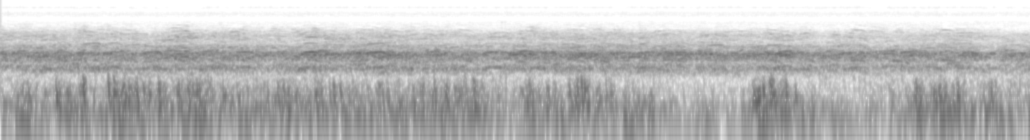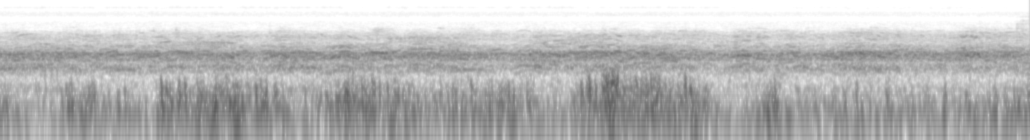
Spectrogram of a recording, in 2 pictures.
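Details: Large flock of Snow Geese taking to the air on Fir Island in the Skagit Valley, western Washington State, after a raptor such as a bald eagle flies over; a dense, continuous chorus of honking over a heavy low rumble of wings and wind.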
